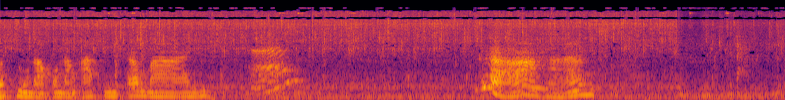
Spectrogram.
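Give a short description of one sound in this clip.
Tap water runs and splashes.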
